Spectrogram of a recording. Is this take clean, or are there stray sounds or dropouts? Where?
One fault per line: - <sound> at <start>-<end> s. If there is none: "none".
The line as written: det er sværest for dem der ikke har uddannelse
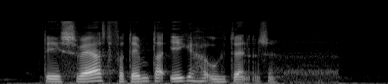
none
